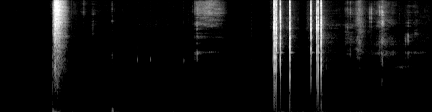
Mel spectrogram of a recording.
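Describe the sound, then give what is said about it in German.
A plastic capsule cracking open: one sharp snap, a pause with faint rustling, then a quick burst of crisp clicks and cracks. Fairly loud, with no voices. “Das Knacke. Das ist so ikonisch, wenn die Kapsel aufgeht.”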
